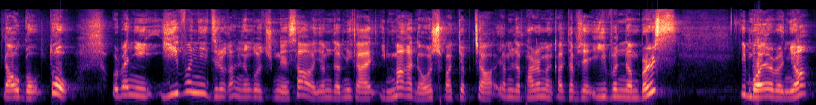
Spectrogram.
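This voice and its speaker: A woman's voice: on the high side, racing. A woman English teacher lecturing exam students on vocabulary, often asking the class questions and having them repeat the pronunciation. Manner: calls herself ssaem, keeps asking the class questions and drilling pronunciation.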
